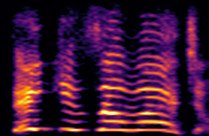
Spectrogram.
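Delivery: loud, very high-pitched gush; excited thanks. Real, not acted. Host thanks viewers after hitting the milestone, excited. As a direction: burst out with gratitude, high and loud.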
